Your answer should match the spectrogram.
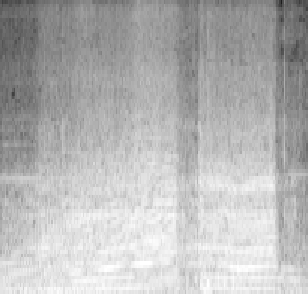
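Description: A car is driven hard and fast, its loud engine roaring up through the revs, briefly dipping at a shift, then surging again before easing off.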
